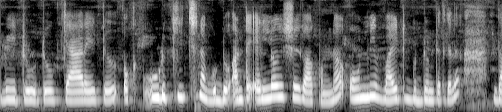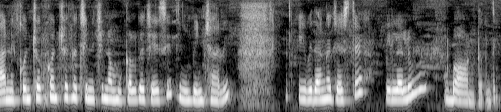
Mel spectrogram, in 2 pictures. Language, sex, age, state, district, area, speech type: Telugu, female, 18-30, Telangana, Mancherial, rural, spontaneous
